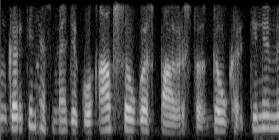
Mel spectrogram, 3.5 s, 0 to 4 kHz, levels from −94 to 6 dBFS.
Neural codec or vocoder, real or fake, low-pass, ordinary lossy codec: none; real; 3.6 kHz; Opus, 64 kbps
